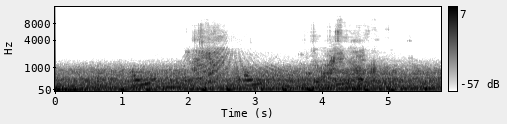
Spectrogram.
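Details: Whale vocalizations: low, wavering moans and groans layered over a deep rumble, with two brief brighter bursts of squeaky, clicking sound.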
